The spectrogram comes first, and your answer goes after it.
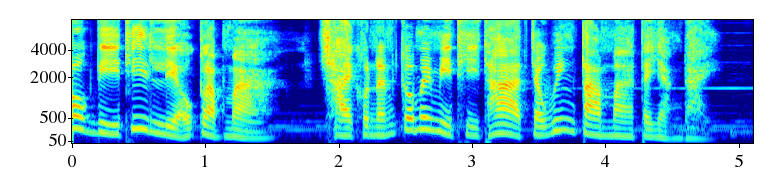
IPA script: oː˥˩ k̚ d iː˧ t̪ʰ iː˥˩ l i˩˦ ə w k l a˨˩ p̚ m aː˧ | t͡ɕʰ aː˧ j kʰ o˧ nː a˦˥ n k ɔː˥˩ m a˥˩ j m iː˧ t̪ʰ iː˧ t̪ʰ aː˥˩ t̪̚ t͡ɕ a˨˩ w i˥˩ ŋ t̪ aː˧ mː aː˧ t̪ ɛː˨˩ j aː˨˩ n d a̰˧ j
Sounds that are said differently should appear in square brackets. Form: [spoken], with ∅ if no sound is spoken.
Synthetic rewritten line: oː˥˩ k̚ d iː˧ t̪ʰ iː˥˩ l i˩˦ ə w k l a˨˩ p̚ m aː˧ | t͡ɕʰ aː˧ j kʰ o˧ nː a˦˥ n k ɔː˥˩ m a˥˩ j m iː˧ t̪ʰ iː˧ t̪ʰ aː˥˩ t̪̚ t͡ɕ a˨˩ w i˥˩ ŋ t̪ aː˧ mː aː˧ t̪ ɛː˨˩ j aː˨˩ [ŋ] d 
